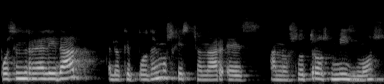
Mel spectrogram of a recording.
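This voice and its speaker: The speaker is a woman with a non-native accent. She talks at a fairly slow pace. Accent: foreign accent in Spanish. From Canada. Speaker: business trainer. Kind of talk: webinar lecture. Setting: online webinar.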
